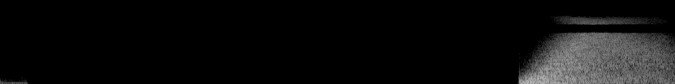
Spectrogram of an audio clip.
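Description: A single loud whoosh sound effect for a text animation bursts in after a long silence and slowly fades over its final second and a half.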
